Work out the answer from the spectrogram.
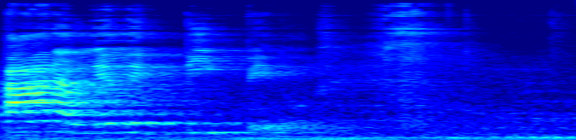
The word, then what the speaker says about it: paralelepípedo: Só que a mais forte dessa palavra é o pi, então é proparoxítona, certo?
